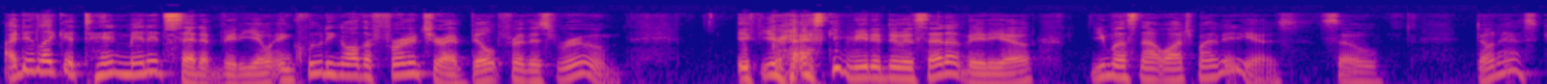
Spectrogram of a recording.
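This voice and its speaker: A man's voice: a little high, sing-song, moderate pace, creaky, a little mellow, breathy edge, no echo. A man hosting a podcast, chatting casually and telling rambling, conversational stories. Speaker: podcast host. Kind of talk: casual chat and storytelling.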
